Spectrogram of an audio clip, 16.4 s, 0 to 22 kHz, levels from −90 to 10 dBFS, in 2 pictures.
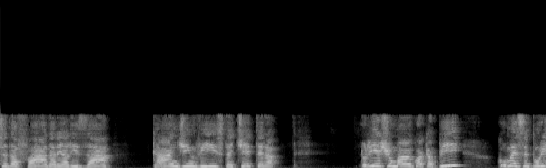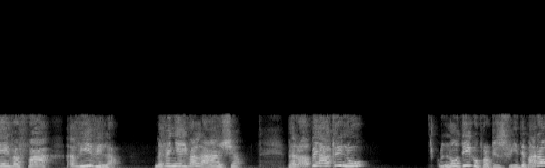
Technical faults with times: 0.00-16.38 Dolby Digital compression

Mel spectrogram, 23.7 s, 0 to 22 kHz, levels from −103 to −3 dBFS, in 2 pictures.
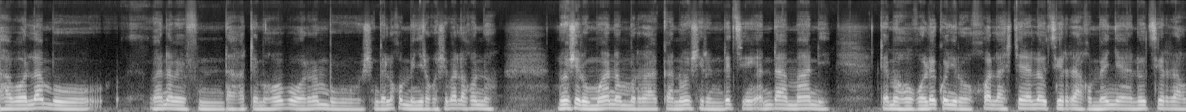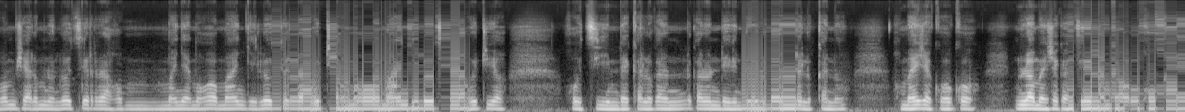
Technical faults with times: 14.58-16.55 robotic sound from repeated short buffers
19.28-19.86 robotic sound from repeated short buffers
22.54-23.71 robotic sound from repeated short buffers

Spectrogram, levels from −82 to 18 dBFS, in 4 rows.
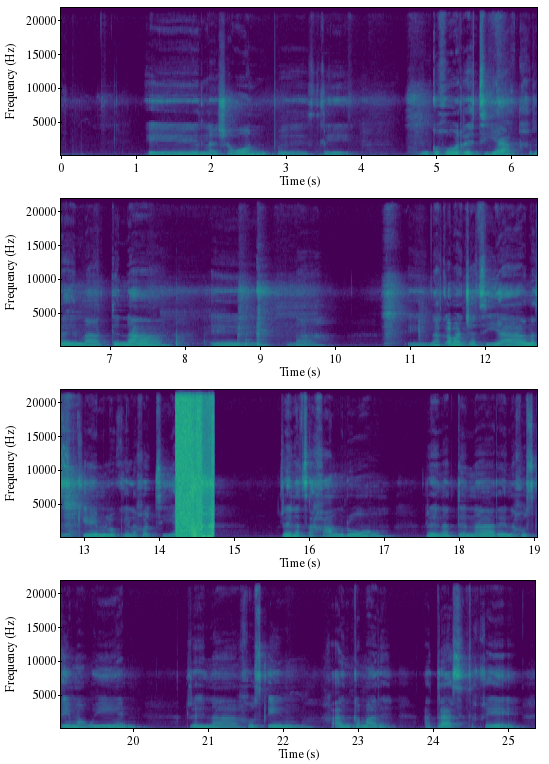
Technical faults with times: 14.22-14.73 samples built from the wrong bytes

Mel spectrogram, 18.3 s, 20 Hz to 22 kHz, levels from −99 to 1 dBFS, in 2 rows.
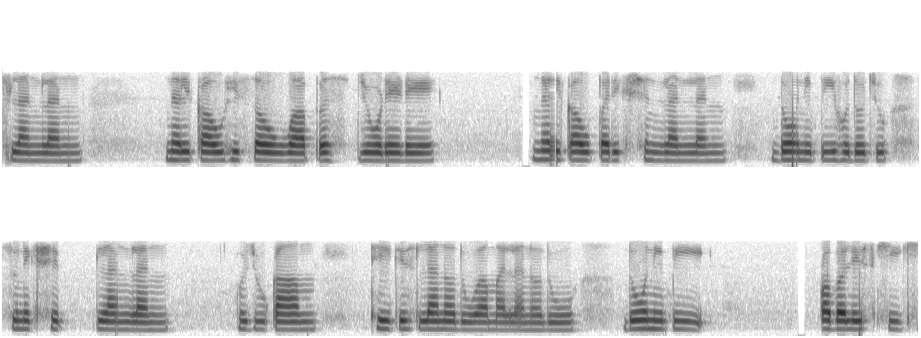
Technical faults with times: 0.66 packet loss with pitch repetition
3.84-3.86 packet loss with pitch repetition
5.48-5.54 packet loss with pitch repetition
7.90-7.94 packet loss with pitch repetition
10.30-10.32 packet loss with pitch repetition
12.22 packet loss with pitch repetition
15.78 packet loss with pitch repetition
17.74-17.76 packet loss with pitch repetition

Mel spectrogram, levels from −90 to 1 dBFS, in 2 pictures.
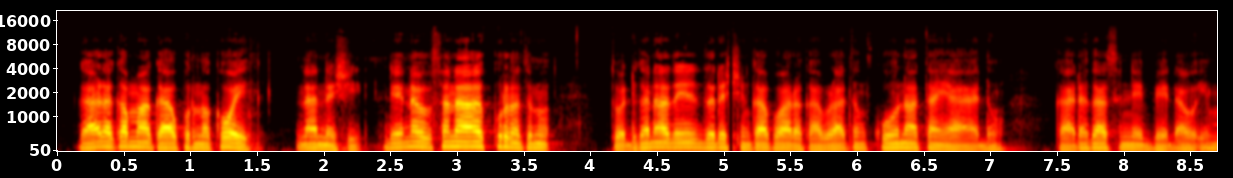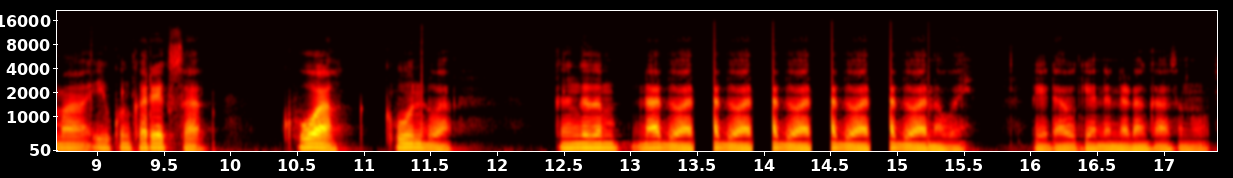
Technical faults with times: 5.03-5.07 gap between stream segments
11.06-11.10 gap between stream segments
11.43-17.41 channel delay (comb filtering)
13.47-15.23 stutter with silent gaps

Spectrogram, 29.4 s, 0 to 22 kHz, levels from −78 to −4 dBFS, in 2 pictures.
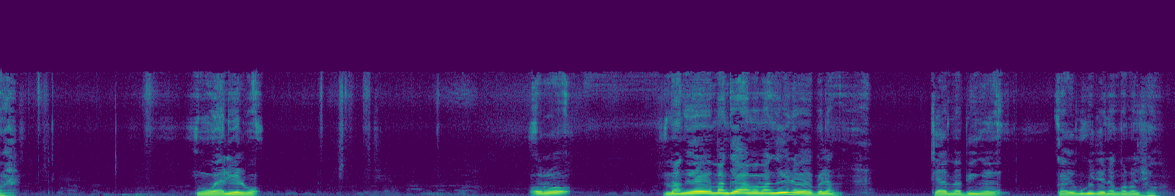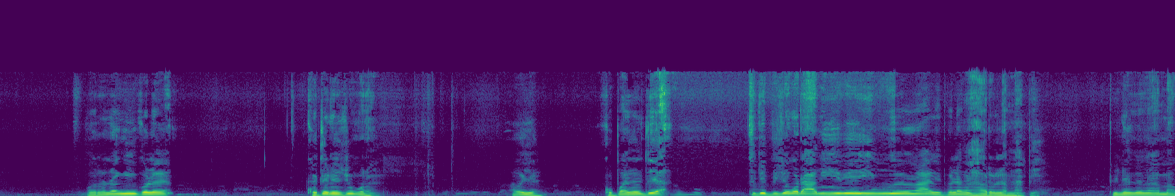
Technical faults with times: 22.81-25.88 pre-emphasis left on

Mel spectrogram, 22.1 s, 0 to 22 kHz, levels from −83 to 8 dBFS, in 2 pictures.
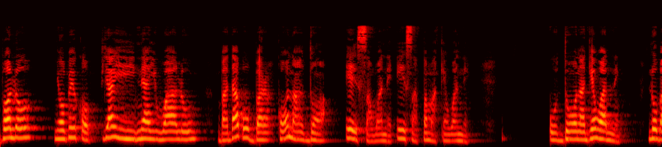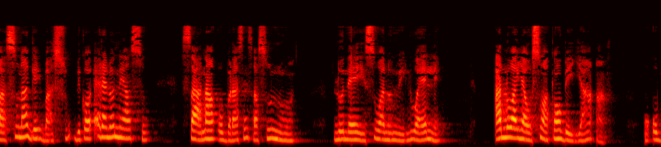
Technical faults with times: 0.00-22.06 Vorbis compression

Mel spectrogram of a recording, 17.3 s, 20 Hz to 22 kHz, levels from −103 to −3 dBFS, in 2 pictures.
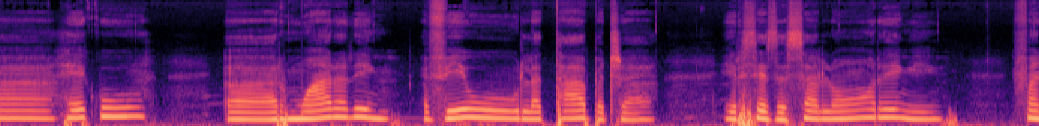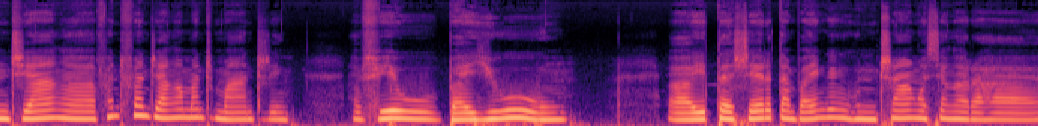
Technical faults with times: none

